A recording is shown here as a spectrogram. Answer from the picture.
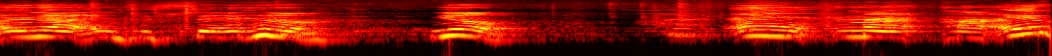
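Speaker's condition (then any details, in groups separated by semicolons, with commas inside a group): Cerebral palsy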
